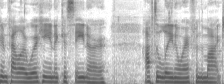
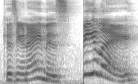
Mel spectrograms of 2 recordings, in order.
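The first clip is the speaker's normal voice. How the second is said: higher, slower, punched name; mock shouting the name; 6 semitones higher, slower than usual. Friend explaining he shouts because of the name, higher. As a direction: proudly call out the name. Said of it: "he's like".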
